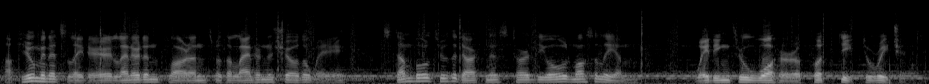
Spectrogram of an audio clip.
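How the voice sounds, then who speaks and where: An actor playing a solemn narrator of horror tales, dramatic and ominous in 1940s radio style. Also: male voice, fairly low pitch, normal speed, lightly acted. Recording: noisy 1940s radio recording.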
